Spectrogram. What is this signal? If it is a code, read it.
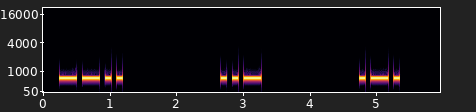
Morse code, heard as a keyed tone, about 14 wpm, spaced as for 5 wpm, 680 Hz. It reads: ZUR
